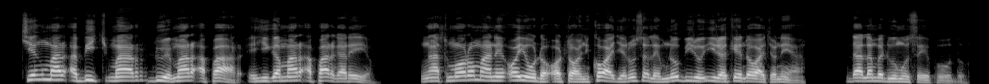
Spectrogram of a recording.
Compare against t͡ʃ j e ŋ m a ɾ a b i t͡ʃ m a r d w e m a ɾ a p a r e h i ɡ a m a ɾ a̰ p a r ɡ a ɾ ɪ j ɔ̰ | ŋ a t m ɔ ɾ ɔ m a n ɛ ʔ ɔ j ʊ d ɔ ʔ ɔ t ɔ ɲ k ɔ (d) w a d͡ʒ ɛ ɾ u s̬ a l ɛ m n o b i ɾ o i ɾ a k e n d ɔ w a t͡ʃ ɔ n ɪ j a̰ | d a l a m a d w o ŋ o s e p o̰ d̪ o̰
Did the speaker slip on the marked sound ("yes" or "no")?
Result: yes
